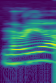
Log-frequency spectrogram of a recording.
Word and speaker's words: Maria: so it it is is your name pronounced Maria or no because it's written as Maria as what I always see is it is it pronounced as martial is that it is yeah it's Maria okay maybe oh Masha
